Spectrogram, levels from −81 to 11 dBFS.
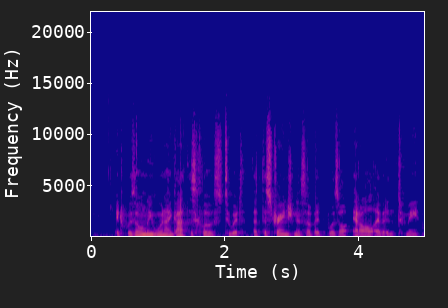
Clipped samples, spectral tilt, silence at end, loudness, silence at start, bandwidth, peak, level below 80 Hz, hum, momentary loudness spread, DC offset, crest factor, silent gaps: under 0.1%; -4 dB/octave; 0.1 s; -42 LUFS; 0.4 s; 14 kHz; -20 dBFS; -64 dBFS; none; 11 LU; under 0.1%; 24 dB; none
